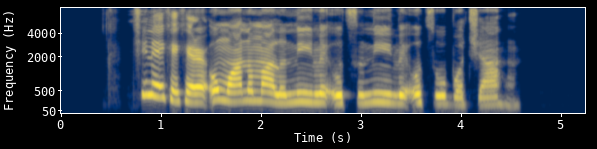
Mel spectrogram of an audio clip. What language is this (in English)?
Igbo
